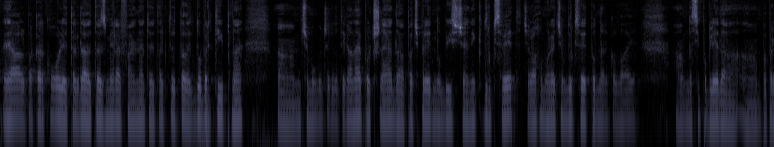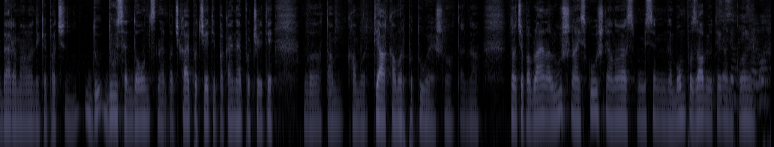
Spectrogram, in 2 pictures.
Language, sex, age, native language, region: Slovenian, male, 30-49, Slovenian, Drava region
